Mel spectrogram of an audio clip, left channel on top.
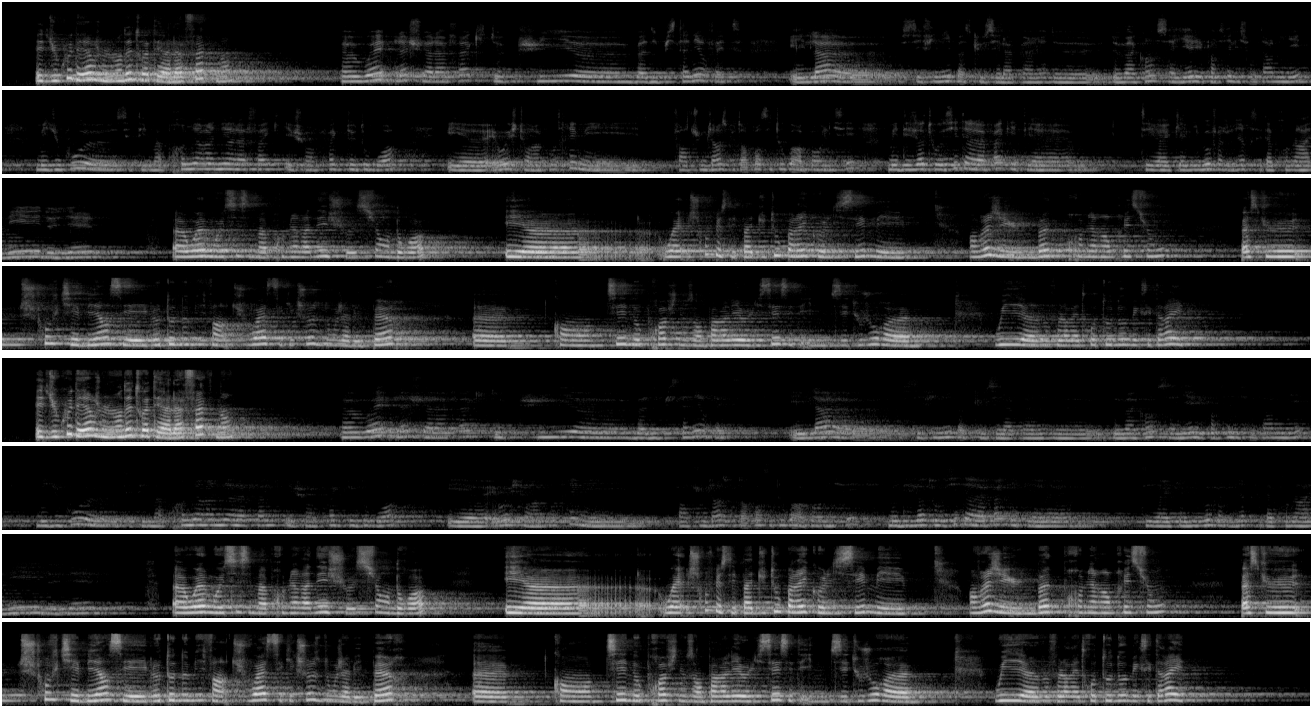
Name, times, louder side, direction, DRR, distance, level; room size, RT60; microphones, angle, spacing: voice 1, 0.3-2.4 27.9-30.5 31.2-35.6 35.9-37.8 38.6-43.3 44.0-48.5 48.8-48.9 49.2-51.1, right 3 dB, 40° right, 11 dB, 1.1 m, -20 dB
voice 2, 3.4-7.3 7.9-13.1 13.4-17.1 17.5-19.5 19.8-24.1 24.5-27.2, left 1 dB, 60° left, 8 dB, 1.9 m, -33 dB
29.0 x 14.0 x 9.7 m, 3.0 s
head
